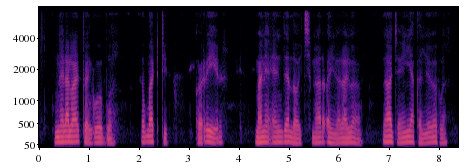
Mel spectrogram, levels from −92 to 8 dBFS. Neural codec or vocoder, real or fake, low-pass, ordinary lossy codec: codec, 16 kHz, 0.5 kbps, FunCodec, trained on Chinese and English, 25 frames a second; fake; 7.2 kHz; none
